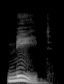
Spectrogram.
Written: NEET

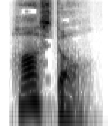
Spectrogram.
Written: hostile

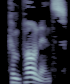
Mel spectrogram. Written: components

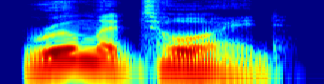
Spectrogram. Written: rheumatoid

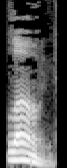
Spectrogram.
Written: loaned

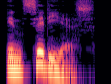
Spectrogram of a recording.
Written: insidious

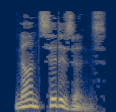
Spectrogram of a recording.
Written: noncitizens

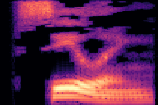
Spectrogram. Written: ceiling

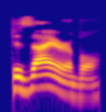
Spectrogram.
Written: desirable

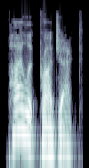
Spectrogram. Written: Pilot project

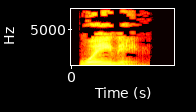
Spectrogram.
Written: waning

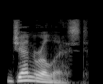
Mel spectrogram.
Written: generalist

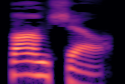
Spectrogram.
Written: bombshell

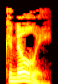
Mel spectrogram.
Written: cannoli

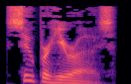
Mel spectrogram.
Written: Superheroes

